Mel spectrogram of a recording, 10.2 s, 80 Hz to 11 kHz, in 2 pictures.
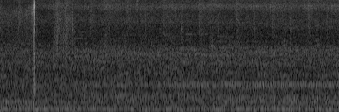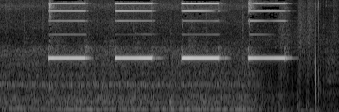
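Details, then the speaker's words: Microwave oven after WD-40 flushing of a glitching sealed encoder and cleaning the control board, heating water: steady low hum for about six seconds, then four evenly spaced beeps; runs evenly, normal operation. "сейчас микроволновая печь по звуку работает ровно отлично в общем ремонт можно считать успешным"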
